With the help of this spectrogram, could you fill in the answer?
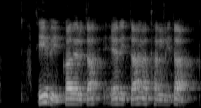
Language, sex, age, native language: Icelandic, male, 50-59, Icelandic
